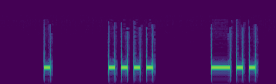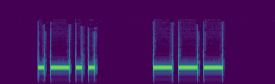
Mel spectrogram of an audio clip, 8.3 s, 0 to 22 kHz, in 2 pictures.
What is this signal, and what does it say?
Morse code, heard as a keyed tone, about 13 wpm, spaced as for 7 wpm, 800 Hz. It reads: EHDLO
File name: LEZIONI / 5 LBVC / 5 L ws 12wpm 2958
